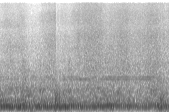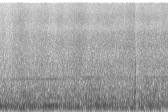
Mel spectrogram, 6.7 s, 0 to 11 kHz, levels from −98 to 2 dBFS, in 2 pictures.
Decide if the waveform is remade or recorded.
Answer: recorded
